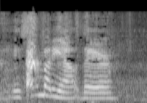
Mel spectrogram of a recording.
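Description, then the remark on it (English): A small female dog lets out two quick, high-pitched barks at something, the second drawn out slightly into a yelping tone, with quiet background afterward. “I need to check and see what she's barking at.”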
